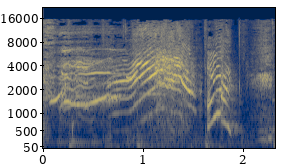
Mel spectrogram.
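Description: A cat yowls loudly in a long, wavering, high-pitched caterwaul that rises and falls, then breaks into a shorter strained cry before trailing off.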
